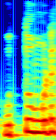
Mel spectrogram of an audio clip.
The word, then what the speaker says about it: উত্তুঙ্গ: উত্তুঙ্গ কি রয়েছে উত্তুঙ্গ উত্তুঙ্গটা কিভাবে উচ্চারণ করছি দেখো উৎ উচ্চারণ করছি না এইভাবে তারপরে কি আসছে তারপরে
